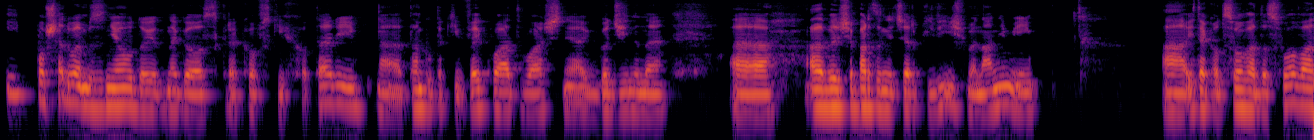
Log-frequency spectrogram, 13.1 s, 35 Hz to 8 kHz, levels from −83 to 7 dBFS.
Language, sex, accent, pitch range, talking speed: Polish, male, native, 105-175 Hz, 130 wpm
